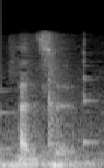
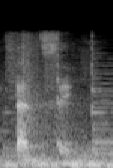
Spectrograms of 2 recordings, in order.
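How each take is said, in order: First: The name ends with an 'oo' vowel. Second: The name ends with an 'ay' vowel. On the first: The speaker calls it right. "The driver corrected me that it's Tansu" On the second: The speaker calls it wrong. "and not really Tansei"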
